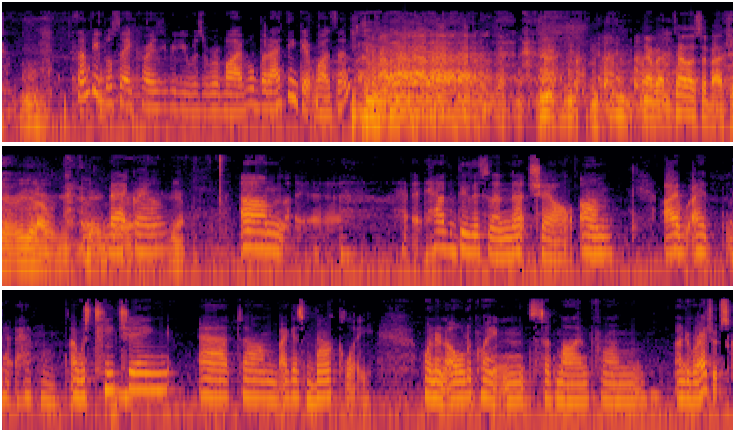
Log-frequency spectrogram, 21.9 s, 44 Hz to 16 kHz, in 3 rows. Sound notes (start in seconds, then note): 3.4 laughter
